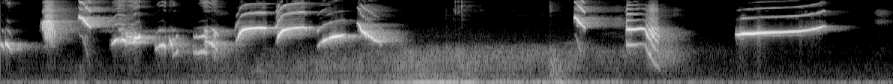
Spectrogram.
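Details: Answering another magpie-robin's song, an agitated Oriental magpie-robin pours out rapid whistled and chattering notes, pauses over a faint low rumble, then ends with a long, pure, rising whistle.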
